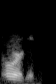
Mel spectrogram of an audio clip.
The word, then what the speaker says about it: Oregon: It was the Oregon Trail, so I'm reckoning it's Oregon. Is it? How's it spelled? G-O-N or G-U-N? G-O-N. Oregon. No, it would be Oregon. There was an E on there. Oregon. It's Oregon. Gun. It's Oregon.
